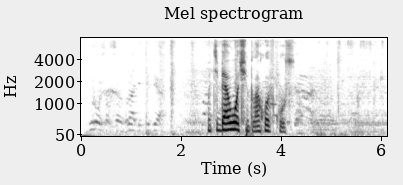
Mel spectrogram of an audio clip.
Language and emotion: Russian, angry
